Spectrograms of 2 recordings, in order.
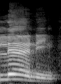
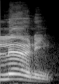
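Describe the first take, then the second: The two takes are said the same way.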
